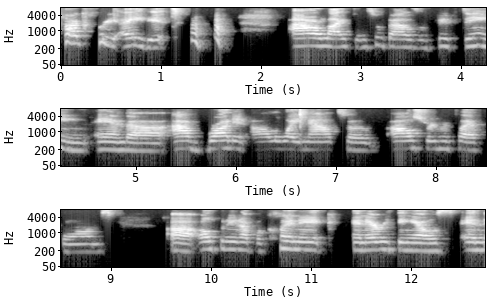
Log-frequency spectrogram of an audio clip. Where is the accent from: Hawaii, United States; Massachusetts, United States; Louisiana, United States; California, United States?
Louisiana, United States; Opelousas; I am from Opelousas, Louisiana, which is the country. And if people don't know where Opelousas is, I'm pretty sure they've heard of Lafayette, Louisiana. I'm like 30 minutes from there. Born and raised.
